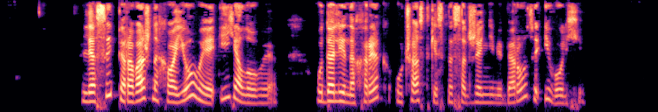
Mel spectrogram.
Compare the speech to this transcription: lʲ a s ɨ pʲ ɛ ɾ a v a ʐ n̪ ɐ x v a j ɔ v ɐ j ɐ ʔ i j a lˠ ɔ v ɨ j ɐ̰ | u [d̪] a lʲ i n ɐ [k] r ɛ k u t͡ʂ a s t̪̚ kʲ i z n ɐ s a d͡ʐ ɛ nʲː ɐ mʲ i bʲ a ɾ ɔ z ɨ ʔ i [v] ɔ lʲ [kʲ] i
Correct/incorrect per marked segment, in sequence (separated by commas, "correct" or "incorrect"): correct, incorrect, correct, incorrect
